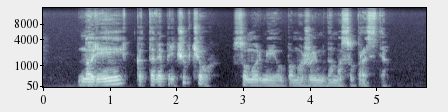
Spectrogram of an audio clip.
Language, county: Lithuanian, Vilnius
